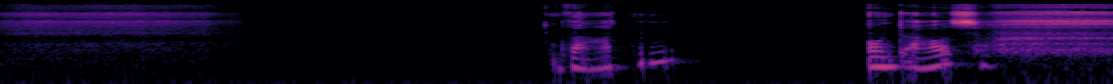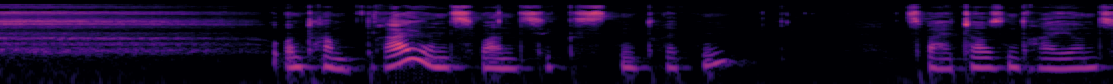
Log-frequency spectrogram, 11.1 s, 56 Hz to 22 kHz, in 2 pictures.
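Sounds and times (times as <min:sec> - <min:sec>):
long deep inhale and exhale: 0:00.0 - 0:01.3, 0:05.0 - 0:07.0
speech: 0:02.8 - 0:03.5, 0:04.4 - 0:05.4, 0:07.0 - 0:09.3, 0:10.1 - 0:11.1.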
